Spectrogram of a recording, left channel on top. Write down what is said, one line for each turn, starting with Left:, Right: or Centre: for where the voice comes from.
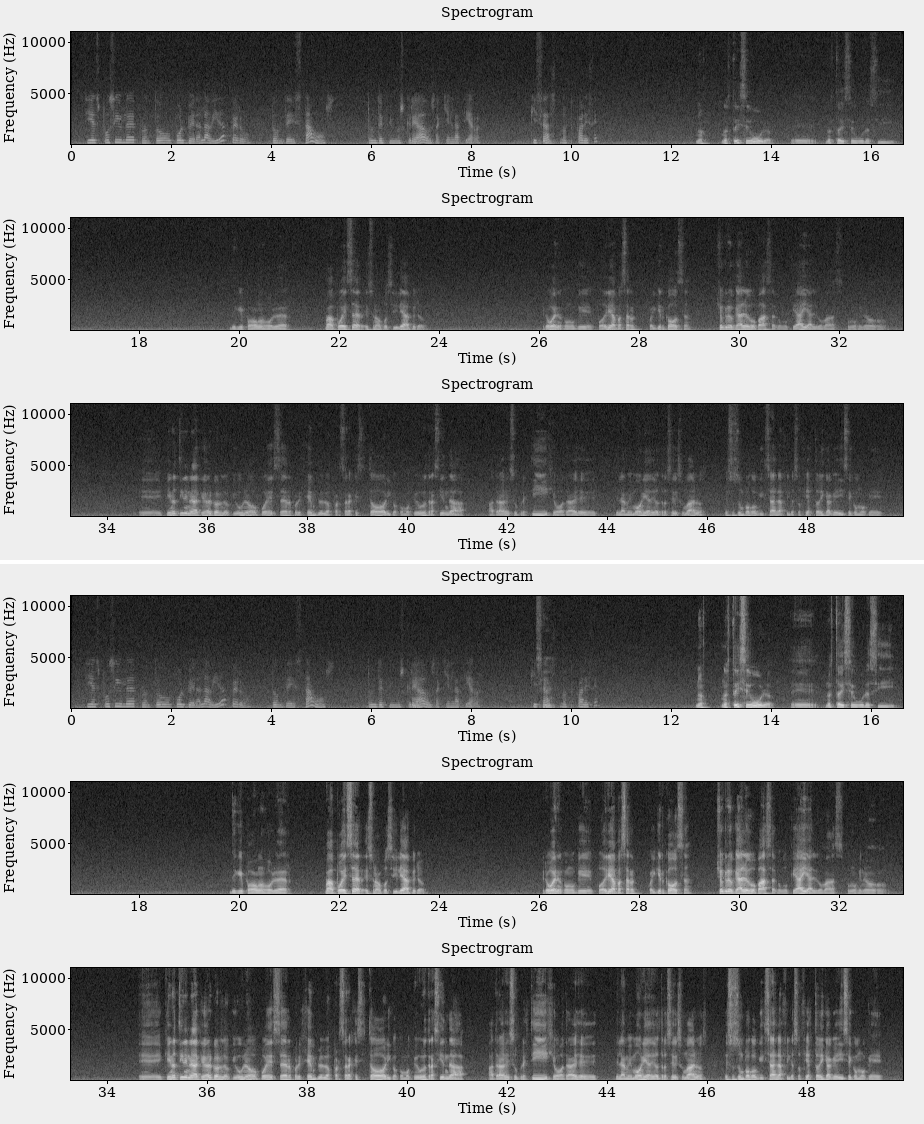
Left: sí es posible de pronto volver a la vida, pero donde estamos, donde fuimos creados,
Right: mm.
Left: aquí en la tierra. Quizás,
Right: Sí.
Left: ¿no te parece?
Right: No, no estoy seguro. eh, no estoy seguro si de que podamos volver. Va, puede ser, es una posibilidad, pero, pero bueno, como que podría pasar cualquier cosa. Yo creo que algo pasa, como que hay algo más, como que no. eh, que no tiene nada que ver con lo que uno puede ser, por ejemplo, los personajes históricos, como que uno trascienda a través de su prestigio o a través de, de la memoria de otros seres humanos. Eso es un poco quizás la filosofía estoica que dice como que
